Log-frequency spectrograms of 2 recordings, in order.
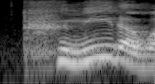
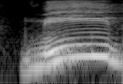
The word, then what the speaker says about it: knead: 라고 했는데 knead 이게 뭐냐면 앞에 K는 묵음이에요. 크니라고 하시면 큰일 나요, 여러분.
